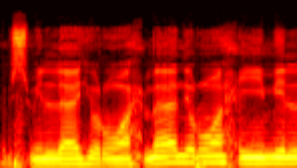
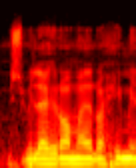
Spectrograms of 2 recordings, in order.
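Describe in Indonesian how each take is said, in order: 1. Cepat, tapi vokal panjang dan konsonan ganda dipertahankan. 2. Sangat cepat, dengan vokal panjang dan konsonan ganda dihilangkan. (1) "membaca Al-Fatihah cepat tapi masih benar" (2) "tapi kalau cepatnya itu seperti ini"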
